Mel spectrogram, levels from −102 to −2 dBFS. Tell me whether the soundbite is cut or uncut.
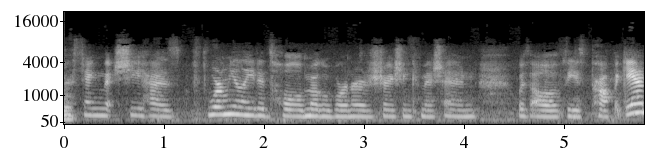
cut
